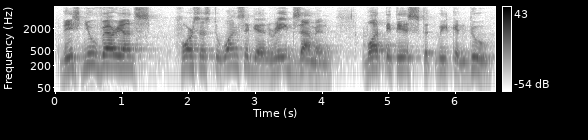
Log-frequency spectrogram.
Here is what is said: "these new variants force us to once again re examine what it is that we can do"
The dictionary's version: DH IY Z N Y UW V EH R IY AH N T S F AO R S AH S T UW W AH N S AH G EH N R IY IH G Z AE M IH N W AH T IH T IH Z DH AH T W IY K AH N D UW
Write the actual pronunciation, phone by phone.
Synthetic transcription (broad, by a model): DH IY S N Y UW V EH R IY AH N T S F AO R S AH S T UW W AH N S AH G EH N R IY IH G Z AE M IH N W AH T IH T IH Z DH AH T W IY K AH N D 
